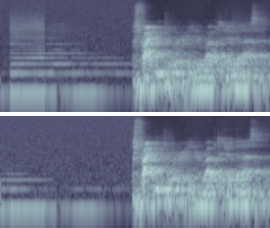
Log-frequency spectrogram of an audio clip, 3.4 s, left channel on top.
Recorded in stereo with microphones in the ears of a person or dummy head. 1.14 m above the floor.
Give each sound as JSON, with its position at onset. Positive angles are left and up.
{"t": 1.6, "sound": "a man speaking", "side_deg": -40, "distance_m": 1.3}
